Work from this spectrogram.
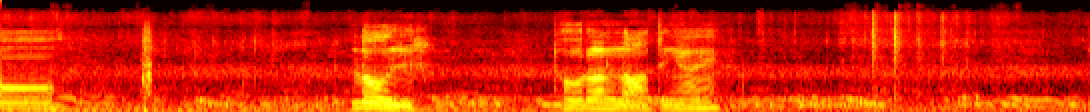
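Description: Pigeons in a rooftop loft coo in a few close, throaty bursts, while someone talks briefly nearby between the calls.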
